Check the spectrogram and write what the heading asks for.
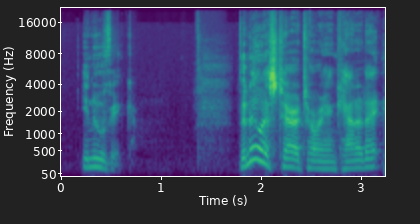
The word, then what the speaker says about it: Inuvik: of man in Inuvialuit on Inuvik not in avec Inuvik the newest territory in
